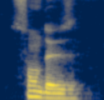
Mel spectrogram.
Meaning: probe, drill
- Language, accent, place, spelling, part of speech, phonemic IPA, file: French, France, Lyon, sondeuse, noun, /sɔ̃.døz/, LL-Q150 (fra)-sondeuse.wav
